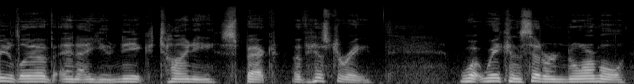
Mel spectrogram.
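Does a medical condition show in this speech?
No.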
